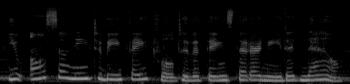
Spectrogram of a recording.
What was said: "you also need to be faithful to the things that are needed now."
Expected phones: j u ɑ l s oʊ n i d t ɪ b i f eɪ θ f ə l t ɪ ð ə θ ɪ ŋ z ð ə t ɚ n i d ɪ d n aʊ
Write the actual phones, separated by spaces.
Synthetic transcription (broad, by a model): j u ɑ l s oʊ n i d t ɪ b i f eɪ θ f ə l t ɪ ð ə θ ɪ ŋ z ð ə t ɚ n i d ɪ d n aʊ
